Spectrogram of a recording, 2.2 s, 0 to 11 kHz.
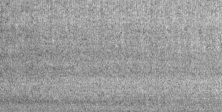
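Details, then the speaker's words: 1989 Jeep YJ after a new exhaust system was installed: smooth, even idle with a steady low rumble, much quieter than before, no ticking or puffing from the front pipes and no leaks. "Moment of truth. Much quieter. If you remember back at the beginning of the video how noisy this was."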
